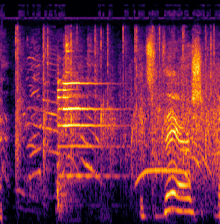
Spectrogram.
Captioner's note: audience applauding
